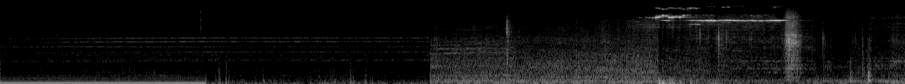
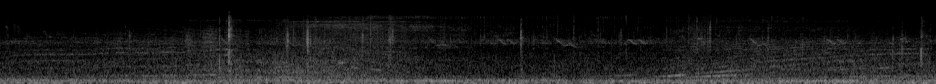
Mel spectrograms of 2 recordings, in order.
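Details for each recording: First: Fiido L3 e-bike with factory mechanical disc brakes: sharp high-pitched squeal for over a second when braking while rolling, persisting despite adjusting and cleaning; fixed by upgrading to Zoom DB680 calipers and Tektro E10.11 pads. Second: Fiido L3 e-bike test ride after replacing stock rear brake with Zoom DB-680 caliper and Tektro E10.11 levers; steady wind and tyre rumble under braking, no squeal or pulsing — quiet brake.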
